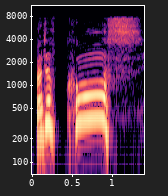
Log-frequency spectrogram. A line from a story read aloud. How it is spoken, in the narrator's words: he cried, making up for his first hesitations with an excess of noisy cordiality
